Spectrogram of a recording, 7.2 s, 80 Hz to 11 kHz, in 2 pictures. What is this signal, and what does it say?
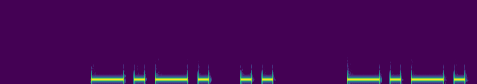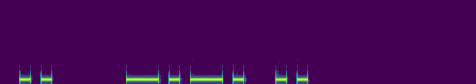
Morse code, heard as a keyed tone, about 15 wpm, 700 Hz. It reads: CI CI CI
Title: Multi-letter Phonemes Repeated 3x 15wpm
